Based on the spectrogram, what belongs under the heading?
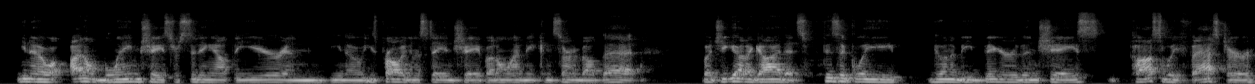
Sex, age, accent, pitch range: male, 30-49, American, 100-120 Hz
